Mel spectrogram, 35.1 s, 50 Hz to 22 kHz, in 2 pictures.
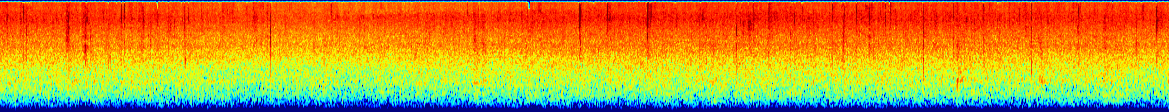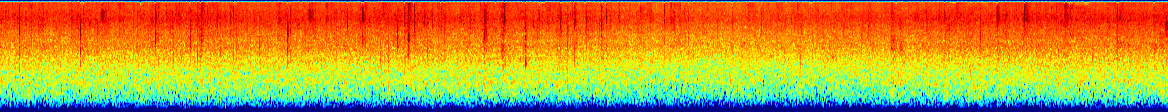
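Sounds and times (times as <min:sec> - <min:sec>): steady rain hiss: 0:00.0 - 0:35.0
raindrops tapping on a surface: 0:30.8 - 0:31.2.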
